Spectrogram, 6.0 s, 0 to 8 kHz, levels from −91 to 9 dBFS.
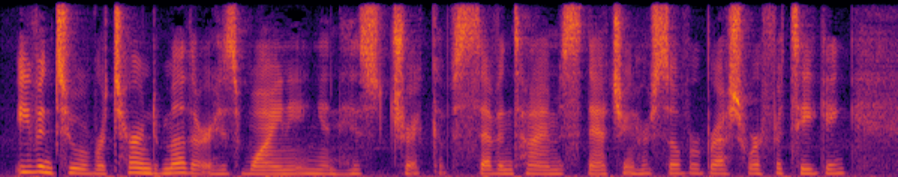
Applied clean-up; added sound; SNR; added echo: none; none; none; none.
